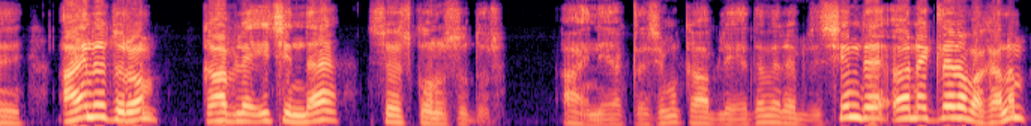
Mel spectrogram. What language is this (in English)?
Turkish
